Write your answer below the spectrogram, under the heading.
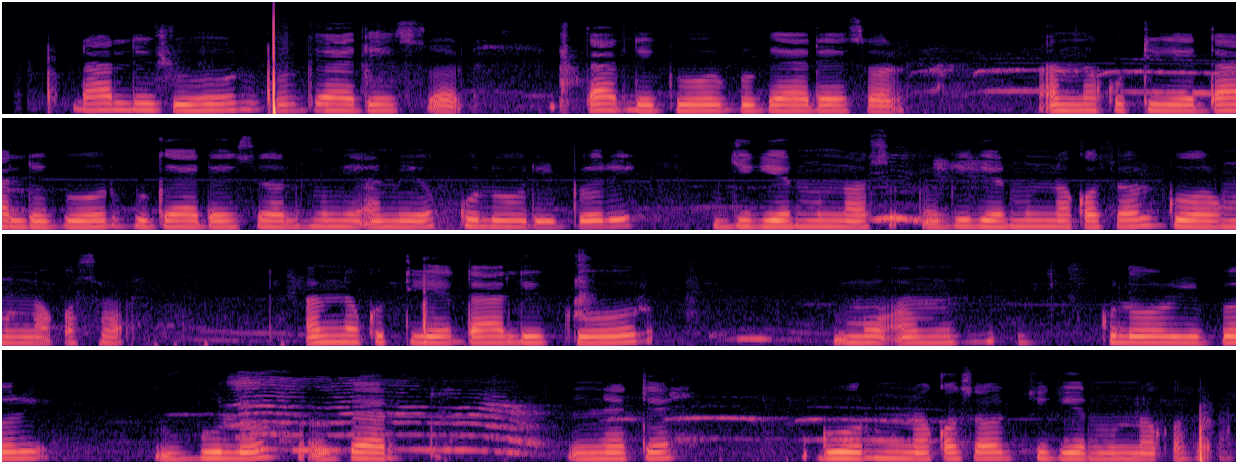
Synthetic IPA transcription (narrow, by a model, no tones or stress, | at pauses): dalːiɡoɾbuɡadɛsɔl | d̥aldiɡoːɾbuɡadɛsɔlʔa̰mnakutijɛdaldiɡoːɾbuɡadɛsɔlminiamjɔkuloɾibəɾi | d͡ʒiɡend͡ʒiɡenmunːakɔsɔlɡoɾmunːakɔsɔl | ʔamnakutijedalːiɡoːɾ | muʔam | kuloɾibəɾi | bulobɛɾd | nɛtɛ | ɡoːɾmunɔkɔsɔld͡ʒiɡenmunːɔkɔsɔ̰l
